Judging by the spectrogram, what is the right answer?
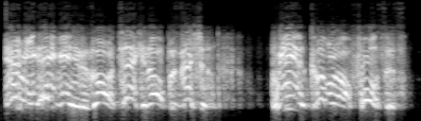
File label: pilot point under attack, english; War Thunder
